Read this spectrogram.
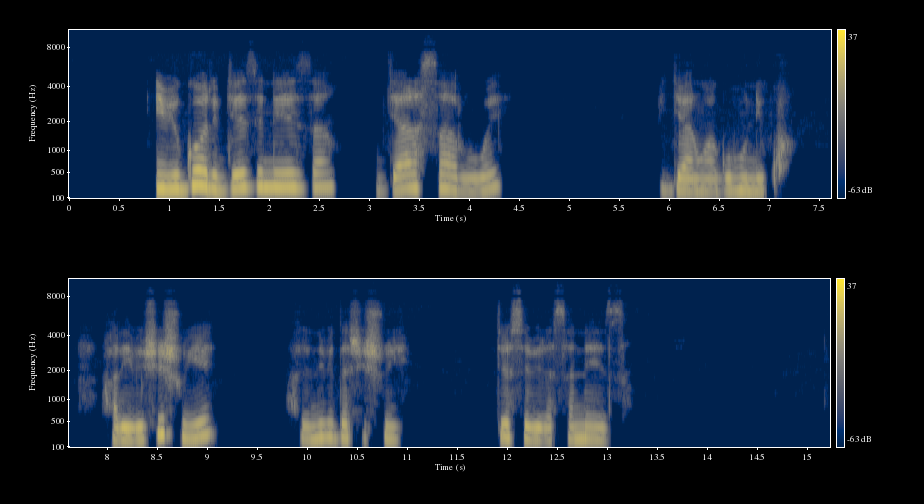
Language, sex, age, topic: Kinyarwanda, female, 18-24, finance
